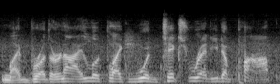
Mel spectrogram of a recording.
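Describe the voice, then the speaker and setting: A man's voice: medium pitch, normal speed, loud music behind the voice. A man riffing playfully over an old film with jokey asides. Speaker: riffing host.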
